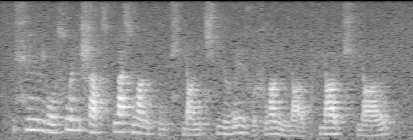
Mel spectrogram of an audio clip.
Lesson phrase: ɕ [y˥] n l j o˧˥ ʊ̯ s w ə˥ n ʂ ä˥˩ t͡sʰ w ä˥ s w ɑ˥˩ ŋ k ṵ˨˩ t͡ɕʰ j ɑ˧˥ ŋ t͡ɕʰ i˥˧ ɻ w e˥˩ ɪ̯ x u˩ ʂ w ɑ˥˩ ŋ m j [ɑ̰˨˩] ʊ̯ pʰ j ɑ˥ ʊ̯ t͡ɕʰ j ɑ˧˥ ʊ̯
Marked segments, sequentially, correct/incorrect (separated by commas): correct, correct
